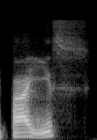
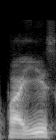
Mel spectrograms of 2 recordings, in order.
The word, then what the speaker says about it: país: Nós temos uma separação ali da sílaba, né? E quando você fala pais, os seus pais, você vai ficar na mesma sílaba. Então, país, ele vai separar o A do I. Então, vai ser um hiato.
